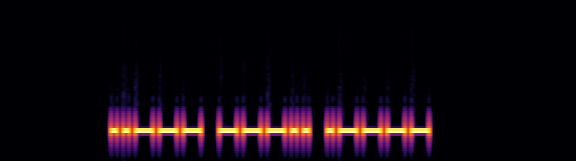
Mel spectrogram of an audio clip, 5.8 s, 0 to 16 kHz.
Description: Morse code, heard as a keyed tone, about 21 wpm, 700 Hz. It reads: 281
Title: Three Letter-Number Combinations - 20wpm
